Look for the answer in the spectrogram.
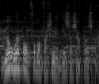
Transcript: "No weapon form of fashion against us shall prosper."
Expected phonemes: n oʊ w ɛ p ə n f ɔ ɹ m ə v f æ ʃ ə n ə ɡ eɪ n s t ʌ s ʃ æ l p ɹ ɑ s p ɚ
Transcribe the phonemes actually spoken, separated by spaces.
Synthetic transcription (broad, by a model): n oʊ w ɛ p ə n f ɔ m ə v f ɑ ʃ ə n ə ɡ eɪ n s ɔ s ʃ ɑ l p ɹ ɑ s p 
